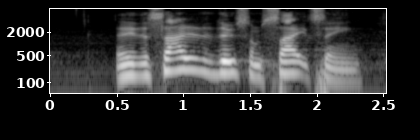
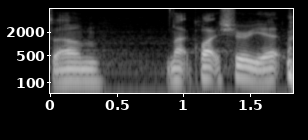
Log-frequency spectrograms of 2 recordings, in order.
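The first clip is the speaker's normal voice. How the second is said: softer, lower, hesitant reply; sheepish uncertainty; 4 semitones lower, 5 dB quieter than usual. Retold or imitated. Frank answers curious coworkers, sheepish and low. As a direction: admit it quietly, a little embarrassed.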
